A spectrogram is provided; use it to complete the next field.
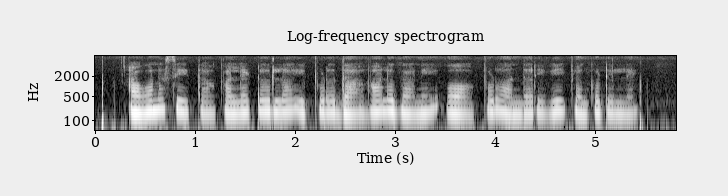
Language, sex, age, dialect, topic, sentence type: Telugu, female, 60-100, Telangana, agriculture, statement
